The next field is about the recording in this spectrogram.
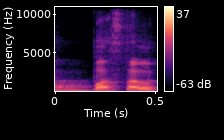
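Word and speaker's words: bustle: इन सभी जगहों पर आपने टी को पढ़ा ही नहीं है, टी को साइलेंट ही कर दिया है, सब जगह पे टी साइलेंट हो गया।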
